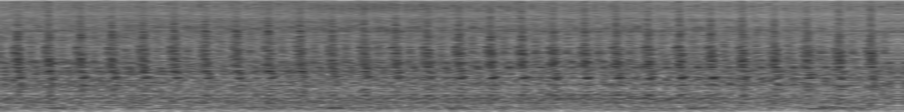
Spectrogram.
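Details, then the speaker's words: Chrysler PT Cruiser petrol engine idling: steady, sharp knock about three times a second, suspected bottom-end rod knock, possibly in a cylinder flagged for misfire; not confirmed. The airbag light is also on. "at miss Farr along with that knock that sound like a bottom in Arad not Becca very well be the cylinder in question"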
